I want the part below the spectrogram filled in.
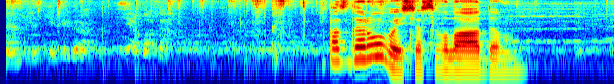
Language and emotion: Russian, sad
